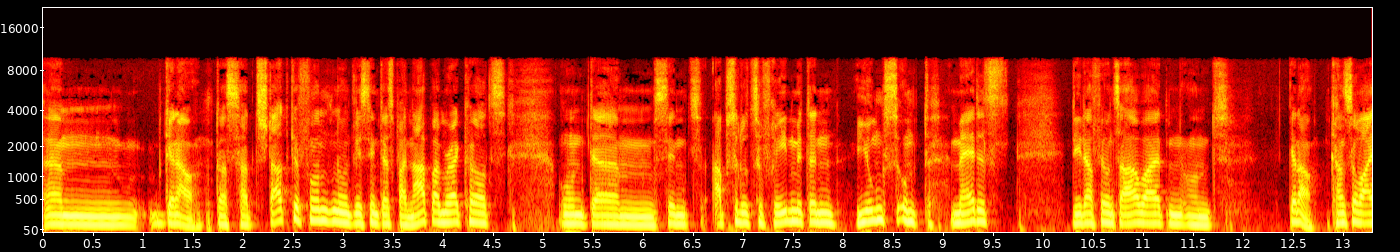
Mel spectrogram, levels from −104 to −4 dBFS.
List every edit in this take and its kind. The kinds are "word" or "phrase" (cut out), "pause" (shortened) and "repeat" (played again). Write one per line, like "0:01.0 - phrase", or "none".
none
